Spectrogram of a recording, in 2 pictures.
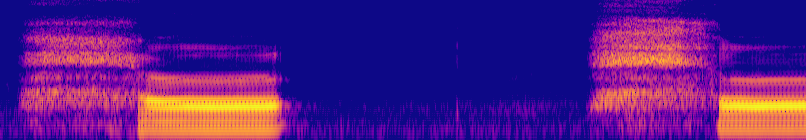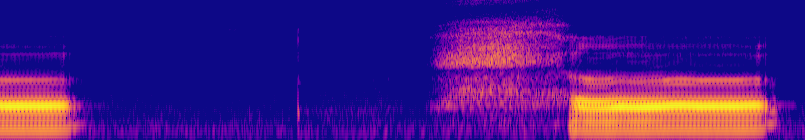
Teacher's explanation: زبان کی جڑ کو حلق کی طرف مضبوطی سے دباتے ہوئے باریک رگڑ کھاتی سانس میں پڑھیں گے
